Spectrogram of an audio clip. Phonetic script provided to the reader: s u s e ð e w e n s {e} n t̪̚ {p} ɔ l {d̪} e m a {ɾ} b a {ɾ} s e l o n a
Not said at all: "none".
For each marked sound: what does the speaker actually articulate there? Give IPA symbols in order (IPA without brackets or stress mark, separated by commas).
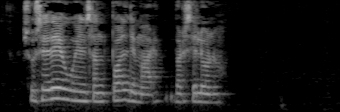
a, p, d̪, ɾ, ɾ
